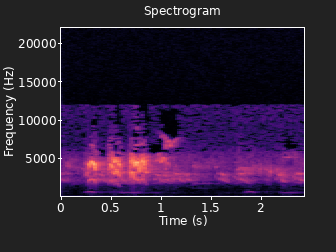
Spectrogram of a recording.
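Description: Birds chirping and twittering: a quick run of short high calls, busiest in the first second, then thinner, with a faint steady hum beneath.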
